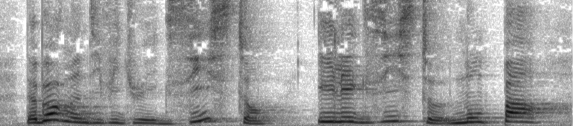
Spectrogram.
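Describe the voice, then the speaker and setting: Very slowly, a woman speaks in a high pitch that swings very widely. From Algeria. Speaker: secularism advocate. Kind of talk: interview. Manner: hesitant with fillers.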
